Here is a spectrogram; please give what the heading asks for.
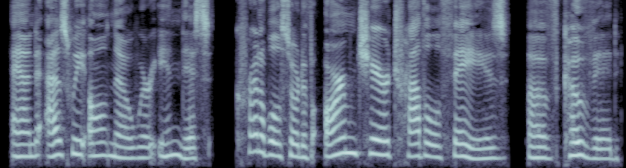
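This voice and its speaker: Measured woman podcast host, dry sound. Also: mid-range voice, no echo. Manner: measured, slow introductions. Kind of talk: podcast interview hosting.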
